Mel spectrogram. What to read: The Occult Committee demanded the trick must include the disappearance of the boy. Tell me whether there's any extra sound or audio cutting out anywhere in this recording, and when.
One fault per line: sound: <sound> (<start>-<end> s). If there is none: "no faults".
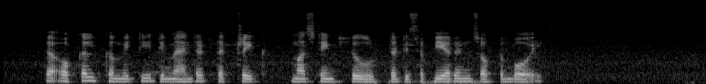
no faults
